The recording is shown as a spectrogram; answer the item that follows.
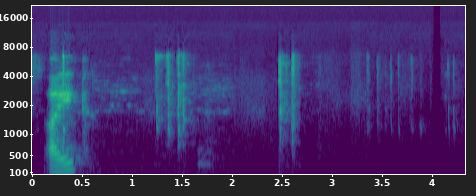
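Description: Computer keyboard typing: several short runs of keystrokes with pauses between them.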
